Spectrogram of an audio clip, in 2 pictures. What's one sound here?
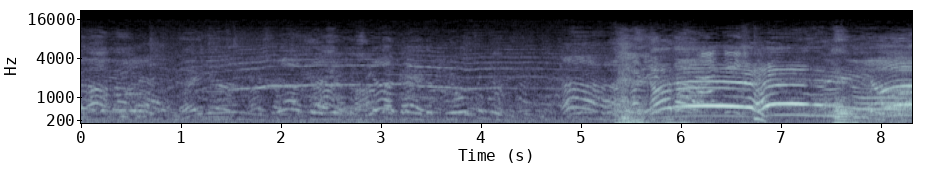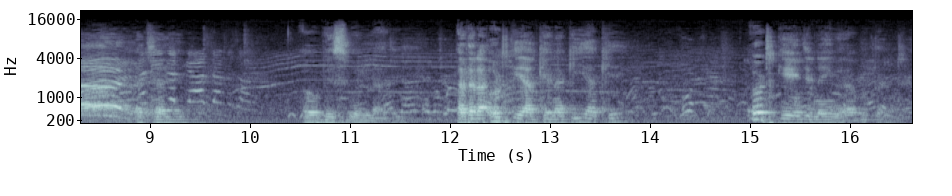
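A man recites in a singing voice into a microphone, heard through loudspeakers.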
